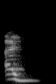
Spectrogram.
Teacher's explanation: यानी कि अगर हम खाली जीम का मखरज कलकला को अगर हम इग्नोर कर दें, कलकला ना करें, तो खाली इसका जीम का मखरज चेक करें तो अज, अज की जुबान का जो मिडल हिस्सा है वो ऊपर तालू पे जब लगता है ना, तो वहां पे लगने से आवाज एकदम बंद हो जाती है। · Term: शिद्दा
